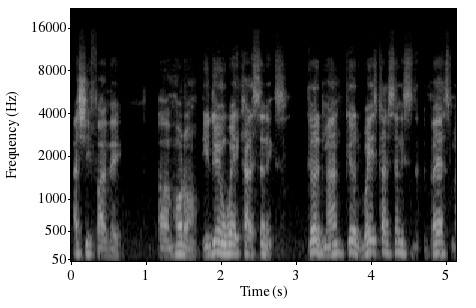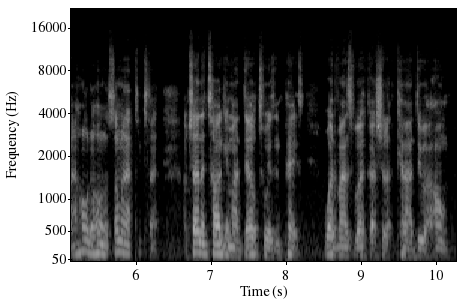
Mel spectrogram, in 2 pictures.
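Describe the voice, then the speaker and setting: A man's voice: mid-range voice, fast, breathy edge, poor audio. Young man casually answering live chat. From Norway. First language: Norwegian. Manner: relaxed, chatty, reads questions aloud then answers. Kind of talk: casual livestream Q&A.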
